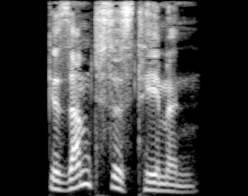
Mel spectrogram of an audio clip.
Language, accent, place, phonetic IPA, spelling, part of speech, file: German, Germany, Berlin, [ɡəˈzamtzʏsˌteːmən], Gesamtsystemen, noun, De-Gesamtsystemen.ogg
- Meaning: dative plural of Gesamtsystem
